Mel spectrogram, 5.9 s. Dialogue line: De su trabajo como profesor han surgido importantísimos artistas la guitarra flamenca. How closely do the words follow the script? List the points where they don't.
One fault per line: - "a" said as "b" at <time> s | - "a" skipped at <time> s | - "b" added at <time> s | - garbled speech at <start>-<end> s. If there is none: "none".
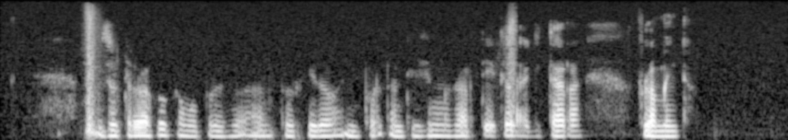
none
